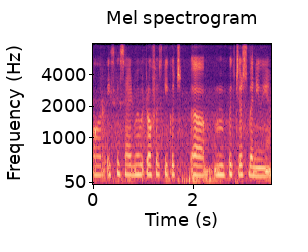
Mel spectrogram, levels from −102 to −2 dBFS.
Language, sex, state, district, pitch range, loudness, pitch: Hindi, female, Haryana, Rohtak, 200-210 Hz, -16 LUFS, 210 Hz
